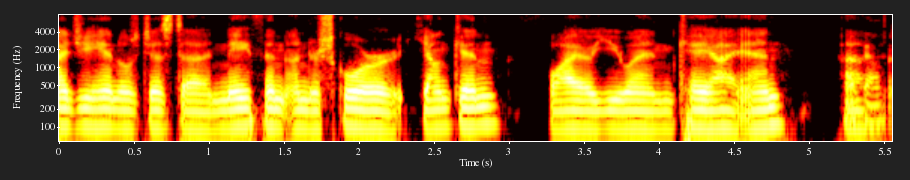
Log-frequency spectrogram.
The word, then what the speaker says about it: Younkin: My IG handle is just Nathan_Younkin, YOUNKIN. Okay. It's just pronounced just like Duncan, but with a Y.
